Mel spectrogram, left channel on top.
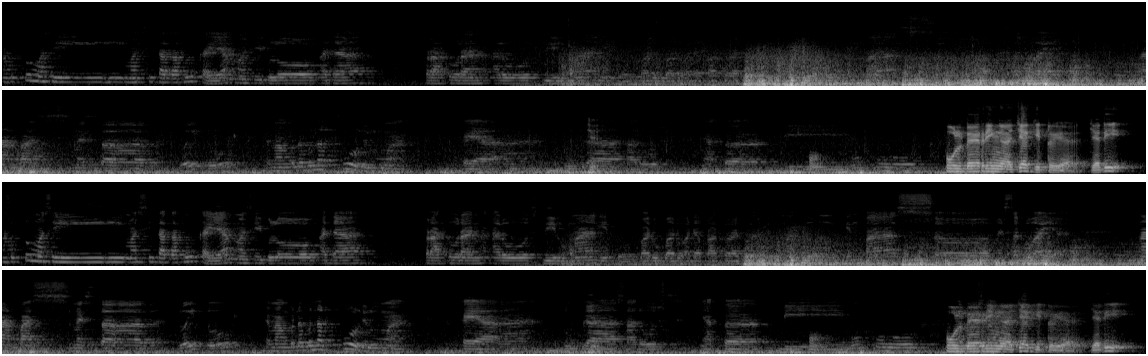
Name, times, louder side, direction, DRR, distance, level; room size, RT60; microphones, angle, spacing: voice 1, 0.0-3.7 4.2-10.7 11.4-13.8 14.1-15.5 16.0-18.2 18.4-20.7 21.0-21.7, right 2 dB, 75° right, 4 dB, 1.9 m, -46 dB
sound 1, 5.4-21.4, left 3 dB, 35° left, 0.4 m, -36 dB
voice 2, 20.9-22.6, left 4 dB, 85° left, 10 dB, 1.1 m, -29 dB
7.8 x 7.3 x 7.0 m, 0.65 s
head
